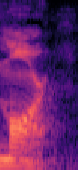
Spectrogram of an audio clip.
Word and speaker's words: Marr: Every time I do slightly correct your pronunciation of my name, it's Marr. But close enough. Rhymes with car, bar, star, far.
